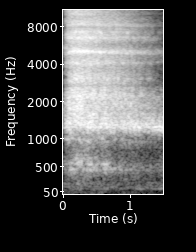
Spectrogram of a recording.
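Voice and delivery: hard breath out like blowing candles. Shown as a demonstration. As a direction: blow out all the air hard. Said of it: "blow out like you're blowing out birthday candles, hard like this".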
